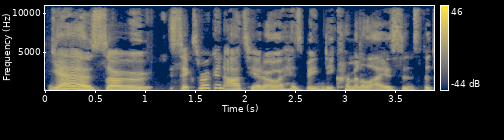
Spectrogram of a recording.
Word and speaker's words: Aotearoa: I live in Aotearoa, New Zealand. – Aotearoa.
